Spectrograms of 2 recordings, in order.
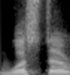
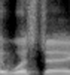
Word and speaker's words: Worcester: is the director of woox Productions with the wora Red Sox known to friends as the woox first of all Tim how' I do pronouncing wora I think you did a lot better than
